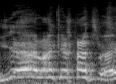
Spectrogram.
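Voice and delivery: high, loud eager yes; excited audience guy. Retold or imitated. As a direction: blurt it out like a pumped-up guy in the crowd. Audience guy answering Tony on stage.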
